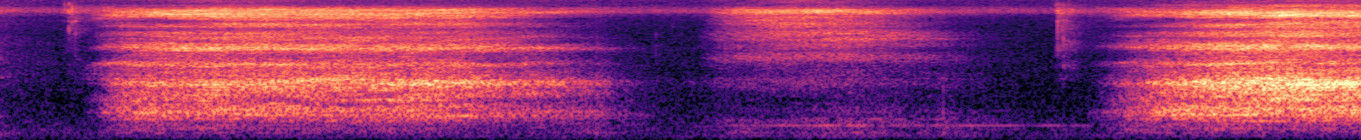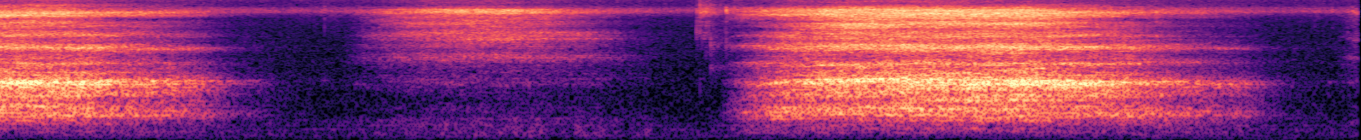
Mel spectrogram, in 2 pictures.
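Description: Slow, deep breaths in a breathing exercise, long airy inhales and exhales alternating with soft pauses, close and unhurried, each breath swelling and fading over several seconds.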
